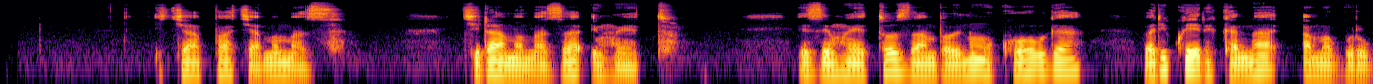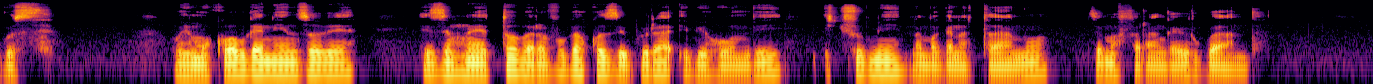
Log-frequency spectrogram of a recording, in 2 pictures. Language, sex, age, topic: Kinyarwanda, male, 25-35, finance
